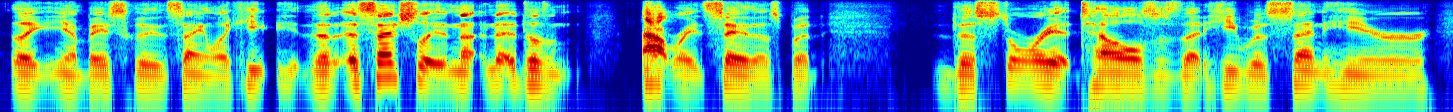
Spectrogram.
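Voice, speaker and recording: A man with a clean, resonant voice at a middling pitch acts as game master for a tabletop game. He explains in stops and starts, circling back to reword himself. The sound is very dry and a little dull. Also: a bit bright, clean tone, no room sound. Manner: halting, repeats and rephrases mid-sentence. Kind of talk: explaining plot while running a tabletop roleplaying game.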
